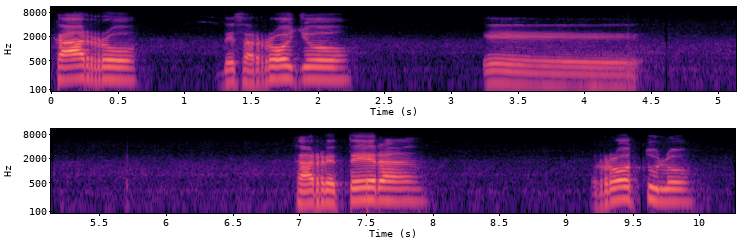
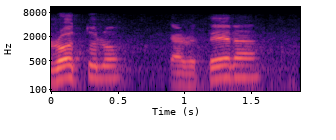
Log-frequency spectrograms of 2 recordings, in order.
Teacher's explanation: se llama la R como africada y no vibrante múltiple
